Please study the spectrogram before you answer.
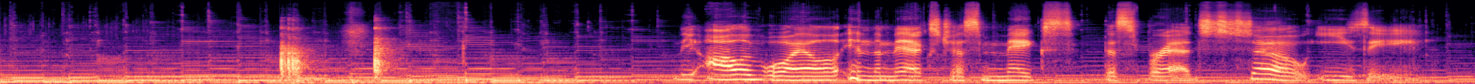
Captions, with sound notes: (bowl clacking) The olive oil in the mix just makes the spread so easy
